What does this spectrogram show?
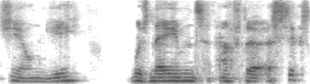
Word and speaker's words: Cheongye: a martial arts place the second word cheongye pronounced jiong yi was named after a six kilometer stream that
